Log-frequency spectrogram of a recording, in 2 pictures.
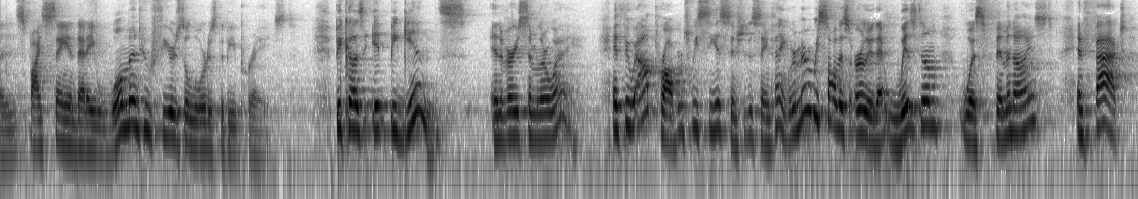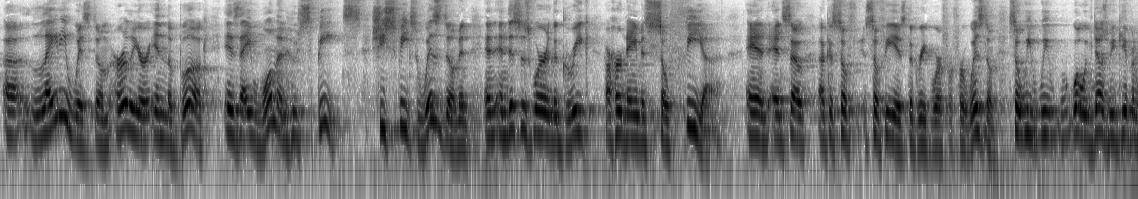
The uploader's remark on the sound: Sermon preached at East Frankfort Baptist Church on May 8, 2022 on Mother's Day during morning worship.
